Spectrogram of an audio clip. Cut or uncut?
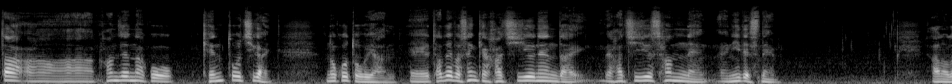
cut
